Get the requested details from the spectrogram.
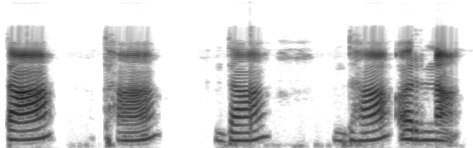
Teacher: जीभ का जो हमारा अगला हिस्सा ऊपर के दांतों के पिछले हिस्से को छूता है। जब हमारी जो जीभ है ना, आप बोलकर देखिए ता, ता, तो ये जीभ हमारी दांत से टकरा रही है और दांतों से टकराने की वजह से इन्हें दंत व्यंजन हम कहते हैं।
